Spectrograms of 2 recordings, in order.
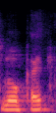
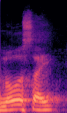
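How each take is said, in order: First: The middle consonant is a K sound. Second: The middle consonant is an S sound. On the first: "some one call it as pronounce it as" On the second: "some one pronounce as"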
